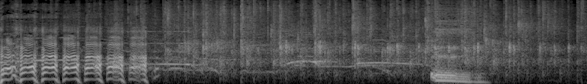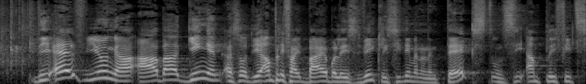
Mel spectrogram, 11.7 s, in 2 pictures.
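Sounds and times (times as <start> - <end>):
speech: 0.0 - 1.8, 4.4 - 4.9, 6.3 - 11.7
people laughing: 0.0 - 2.0
audience applause: 0.0 - 6.6.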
